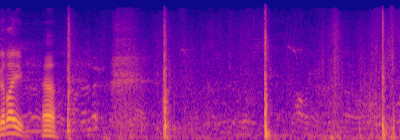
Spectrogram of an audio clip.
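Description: A football being kicked: single sharp thuds about a second apart, four or five in all, with a short shout before the first.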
